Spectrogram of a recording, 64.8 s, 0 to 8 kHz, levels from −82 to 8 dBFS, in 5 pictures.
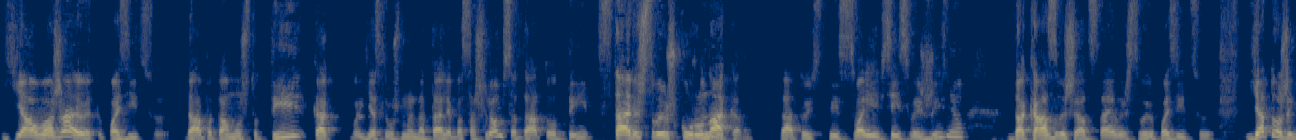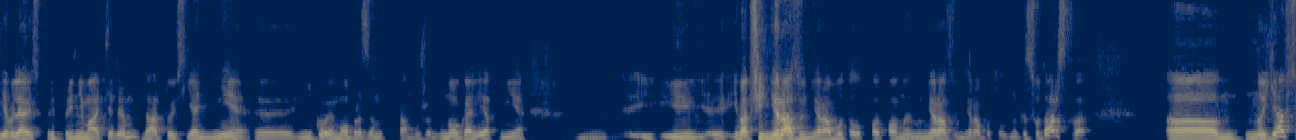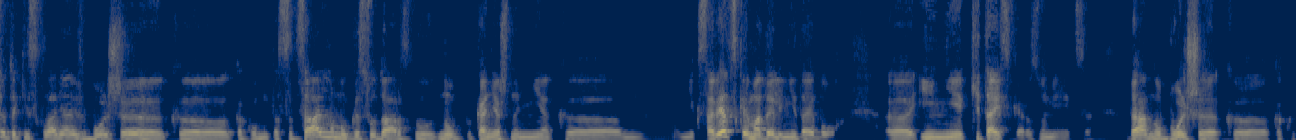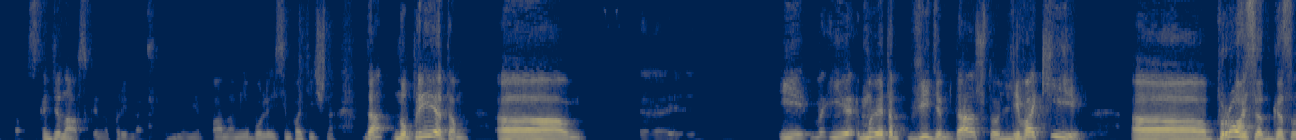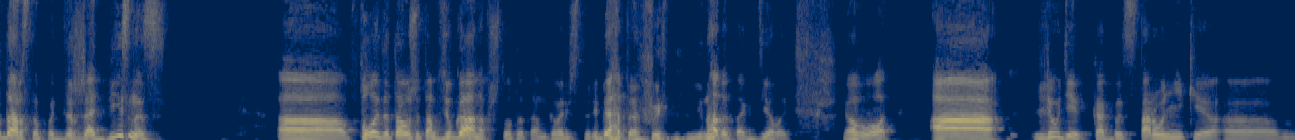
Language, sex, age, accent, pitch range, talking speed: Russian, male, 30-49, native, 120-175 Hz, 130 wpm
